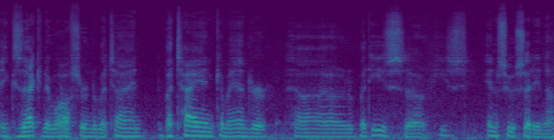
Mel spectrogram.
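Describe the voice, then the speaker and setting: Somewhat breathy man with a Midwestern US accent, a dark, mellow tone, and fairly even intonation. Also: medium pitch for a man, fairly quick pace. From rural Iowa. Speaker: war veteran. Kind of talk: oral history interview. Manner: halting.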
